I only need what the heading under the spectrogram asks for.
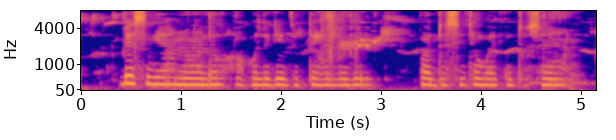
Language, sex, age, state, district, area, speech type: Santali, female, 18-30, Jharkhand, Seraikela Kharsawan, rural, spontaneous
